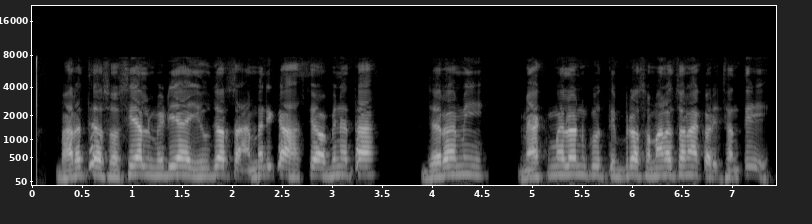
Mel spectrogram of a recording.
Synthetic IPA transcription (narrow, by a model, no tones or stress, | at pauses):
bʱaɾɔt̪ijɔsosialmiɽijajud͡ʒɔɾsameɾikaɦasjɔːbʱinet̪a | d͡ʒeɾemi | makmelɔnk̬ut̪ibɾɔsɔmalot͡ʃɔnakɔɾit͡ʃʰɔnt̪i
